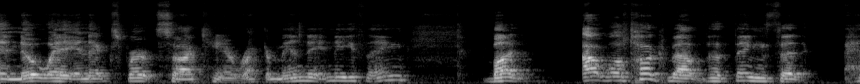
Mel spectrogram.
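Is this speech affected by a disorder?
Yes: brain injury.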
